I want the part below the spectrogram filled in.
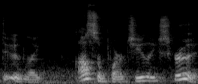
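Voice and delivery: ordinary talk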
